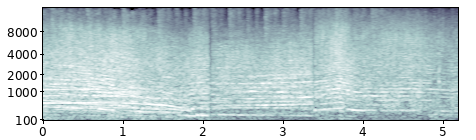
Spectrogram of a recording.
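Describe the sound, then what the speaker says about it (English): Racing cars, one of them a 1994 Mercedes 180D, roar continuously with several engines droning and shifting pitch together, loud and close, with no talking. "Fox is driving a 1994 Mercedes 180D"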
